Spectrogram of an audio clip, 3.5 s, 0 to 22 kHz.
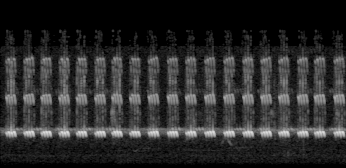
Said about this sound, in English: But as a relatively light sleeper, once the clock hits 3 a.m., one group of critters in our little apartment that I never grew to love were the crickets.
